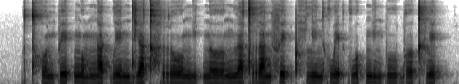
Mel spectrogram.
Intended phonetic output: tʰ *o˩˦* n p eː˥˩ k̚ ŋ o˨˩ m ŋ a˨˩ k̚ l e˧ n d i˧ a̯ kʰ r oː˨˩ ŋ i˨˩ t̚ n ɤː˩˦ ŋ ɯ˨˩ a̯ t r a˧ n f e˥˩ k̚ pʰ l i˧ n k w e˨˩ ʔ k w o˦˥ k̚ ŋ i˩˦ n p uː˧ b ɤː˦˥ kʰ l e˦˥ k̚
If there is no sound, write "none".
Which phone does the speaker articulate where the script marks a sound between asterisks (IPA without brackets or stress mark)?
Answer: o˩˦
